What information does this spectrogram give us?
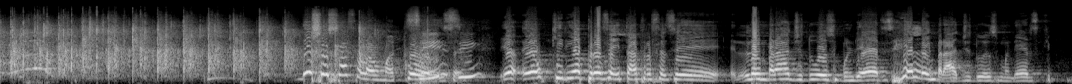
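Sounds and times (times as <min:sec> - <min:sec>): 
round of applause for a guest at a gathering: 0:00.0 - 0:03.9
speech: 0:03.2 - 0:10.6.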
